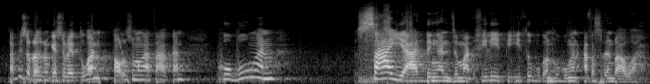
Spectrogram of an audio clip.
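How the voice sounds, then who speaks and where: A man preaching a sermon with an Indonesian accent, swinging from hushed asides to shouts and often addressing the congregation. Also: high voice, fast, gravelly. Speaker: pastor.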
